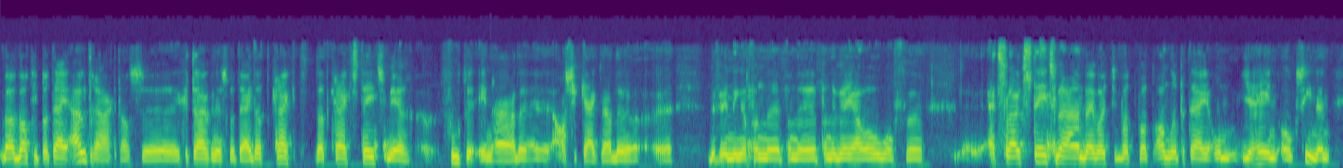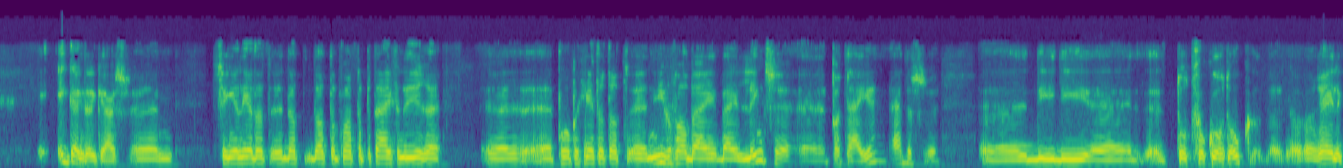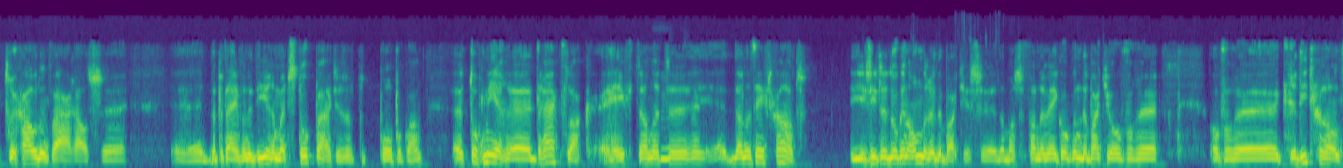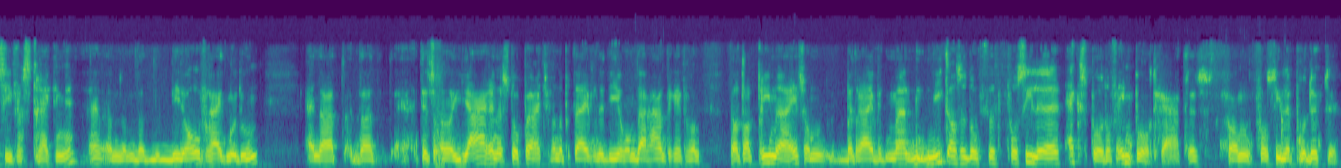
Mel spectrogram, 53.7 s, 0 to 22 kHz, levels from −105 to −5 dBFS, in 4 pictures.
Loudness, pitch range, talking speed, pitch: -19 LUFS, 115-140 Hz, 200 wpm, 125 Hz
